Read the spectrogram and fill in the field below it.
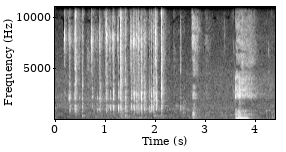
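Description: Rapid clattering keystrokes on a keyboard during a live stream, close and steady for about two seconds, then sparse taps and a short louder thump, with faint voices in the background.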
